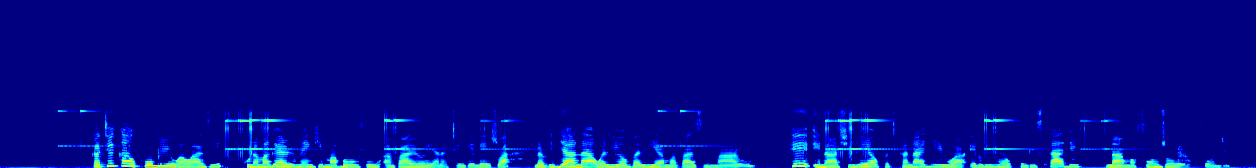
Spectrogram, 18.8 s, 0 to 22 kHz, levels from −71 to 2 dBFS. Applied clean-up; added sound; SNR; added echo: none; Bicycle bell; 17 dB; none.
